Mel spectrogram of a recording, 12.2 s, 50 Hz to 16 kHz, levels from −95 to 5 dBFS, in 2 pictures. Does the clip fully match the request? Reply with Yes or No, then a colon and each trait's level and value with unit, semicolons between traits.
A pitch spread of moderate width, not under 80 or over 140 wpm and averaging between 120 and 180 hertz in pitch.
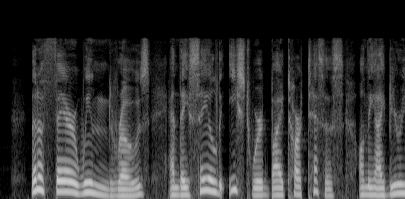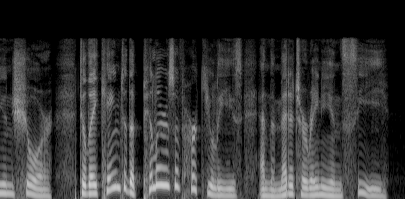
No: wide, 6.3 semitones; slow, 135 wpm; medium, 140 Hz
